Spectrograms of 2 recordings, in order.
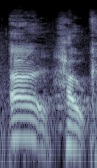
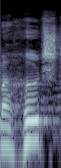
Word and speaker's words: Hauch: Again, the pronunciation of the name is Hauch. So Hauch. It's a German name, so that's why. So, I'm used to everything from Hooch to Hauch and all these things, but Hauch is the way.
